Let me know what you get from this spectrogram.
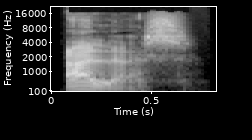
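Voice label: "alas", Spanish, male; mekanta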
